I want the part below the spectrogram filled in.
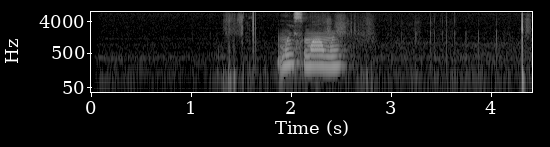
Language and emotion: Russian, neutral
